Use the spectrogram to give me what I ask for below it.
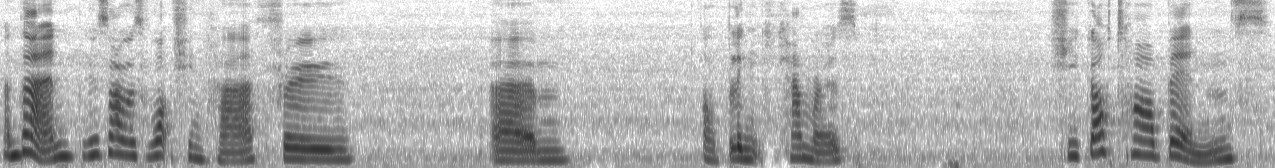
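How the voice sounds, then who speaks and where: A woman's voice: fairly low pitch, lively intonation, slow, pauses often, slight background noise, rough recording. A middle-aged woman from England telling a story in a rambling, indignant way to her vlog audience. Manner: rambling, indignant, with many asides and quoted dialogue. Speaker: vlogger. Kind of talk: casual storytelling monologue.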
